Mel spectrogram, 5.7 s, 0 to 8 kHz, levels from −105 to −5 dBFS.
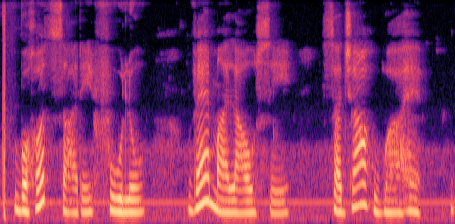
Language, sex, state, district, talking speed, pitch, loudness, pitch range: Hindi, female, Madhya Pradesh, Katni, 95 wpm, 165 Hz, -19 LUFS, 155-195 Hz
